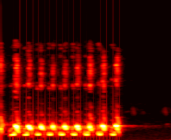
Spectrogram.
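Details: A white-rumped shama lure bird, used to train captive shamas' voices, gives a rapid, rattling run of about nine harsh, buzzy notes, roughly eight a second, then stops.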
